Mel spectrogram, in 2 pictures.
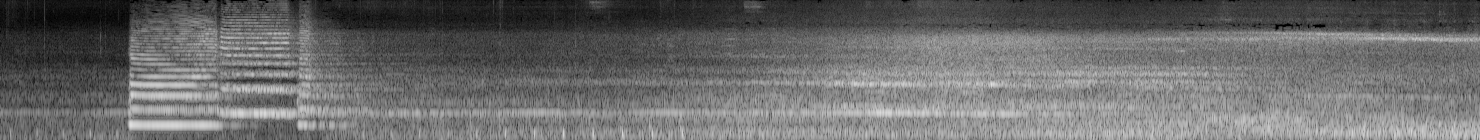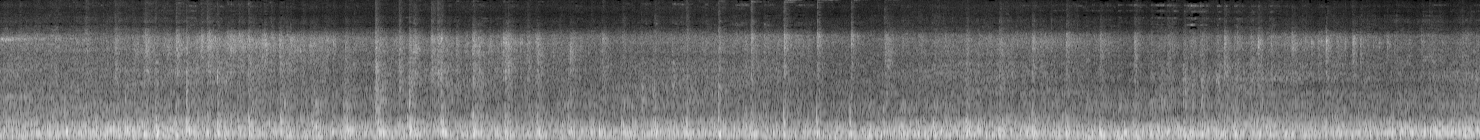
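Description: A freight train's electric locomotive sounds its horn in two short blasts about a second in. The train approaches with some wheel squeal, and its long rake of covered goods wagons then rolls past close by, a steady rumble with the rhythmic clickety-clack of wheels over the rail joints.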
